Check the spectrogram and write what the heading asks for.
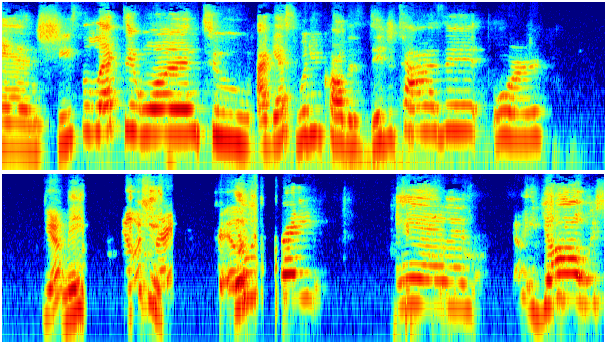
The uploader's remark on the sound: Originally created for Facebook and Zoom so quality may not be the highest.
